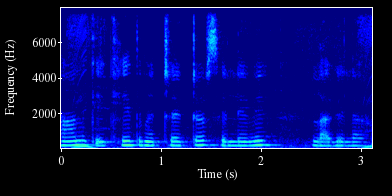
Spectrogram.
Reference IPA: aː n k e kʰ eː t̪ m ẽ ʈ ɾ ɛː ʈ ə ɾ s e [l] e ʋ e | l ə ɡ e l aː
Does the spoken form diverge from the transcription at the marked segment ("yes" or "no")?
no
